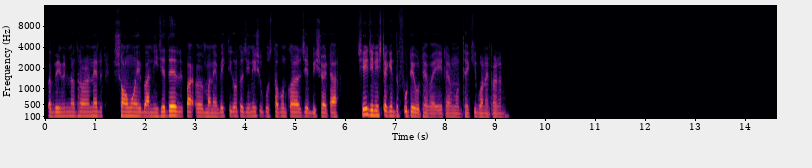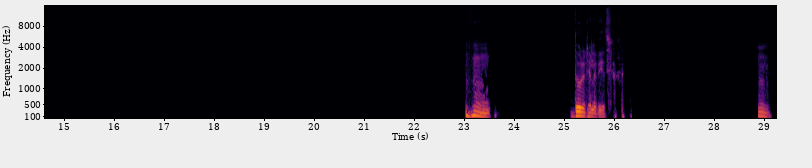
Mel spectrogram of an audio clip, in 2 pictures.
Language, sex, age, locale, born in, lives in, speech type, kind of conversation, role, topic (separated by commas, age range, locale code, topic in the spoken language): Bengali, male, 20-24, bn-BD, Bangladesh, Bangladesh, conversation, unstructured, none, বর্তমান সময়ে সমাজমাধ্যমের প্রভাবকে আপনি কীভাবে দেখছেন?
